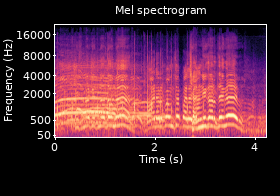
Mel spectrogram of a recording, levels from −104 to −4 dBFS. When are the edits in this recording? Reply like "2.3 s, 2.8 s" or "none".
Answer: none

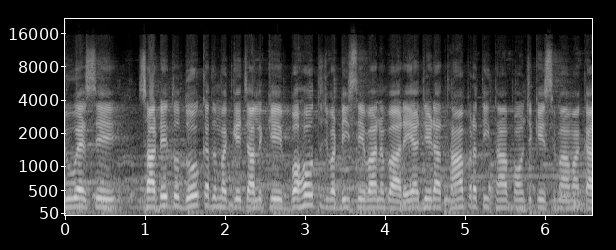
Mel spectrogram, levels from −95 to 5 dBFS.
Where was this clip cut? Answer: none

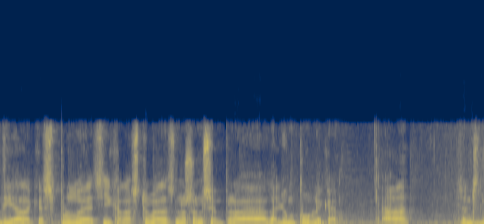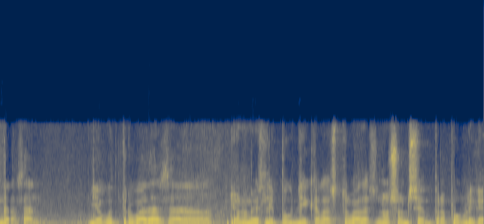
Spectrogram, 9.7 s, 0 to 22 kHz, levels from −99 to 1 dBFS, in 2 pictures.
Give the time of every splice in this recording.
none

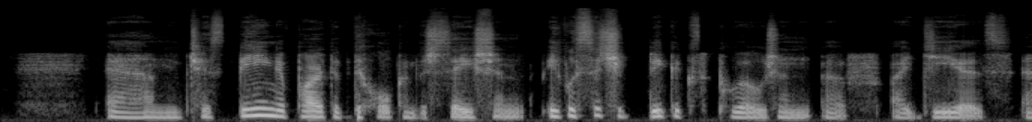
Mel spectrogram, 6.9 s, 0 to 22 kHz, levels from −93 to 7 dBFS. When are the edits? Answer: 1.2 s, 3.5 s

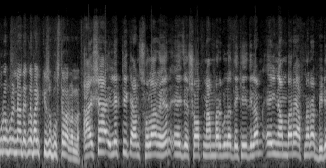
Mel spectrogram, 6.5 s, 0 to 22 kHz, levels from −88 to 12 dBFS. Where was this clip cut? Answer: 1.6 s

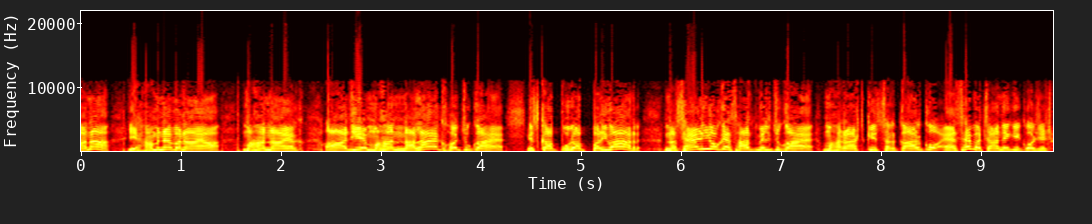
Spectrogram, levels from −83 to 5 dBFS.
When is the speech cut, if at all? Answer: 7.3 s

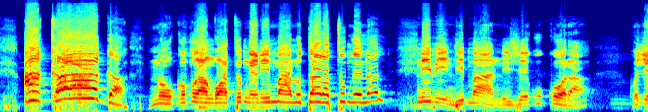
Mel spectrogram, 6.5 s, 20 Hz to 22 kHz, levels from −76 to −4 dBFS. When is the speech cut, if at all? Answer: 4.1 s

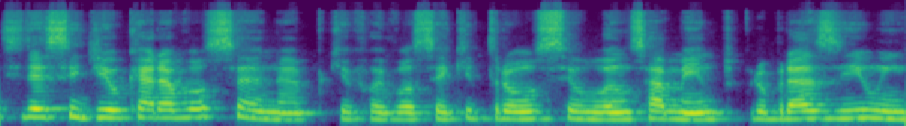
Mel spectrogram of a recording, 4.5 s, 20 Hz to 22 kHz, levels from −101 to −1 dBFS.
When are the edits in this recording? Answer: none

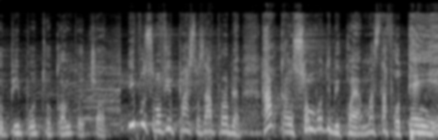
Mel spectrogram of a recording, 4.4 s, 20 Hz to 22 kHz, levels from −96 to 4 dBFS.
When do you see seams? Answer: 1.2 s

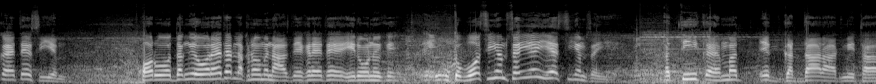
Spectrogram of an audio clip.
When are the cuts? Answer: 6.4 s

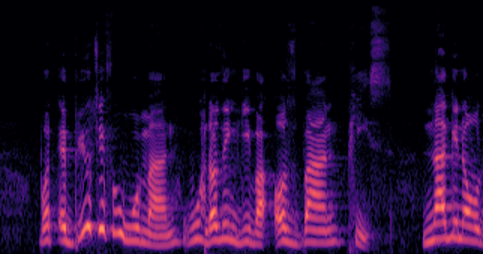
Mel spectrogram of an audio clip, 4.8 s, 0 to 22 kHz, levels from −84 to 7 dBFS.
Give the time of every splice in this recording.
2.0 s

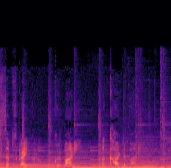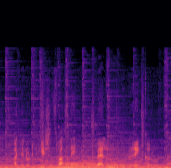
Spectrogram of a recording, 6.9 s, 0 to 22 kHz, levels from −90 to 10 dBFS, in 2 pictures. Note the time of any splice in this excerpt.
none

